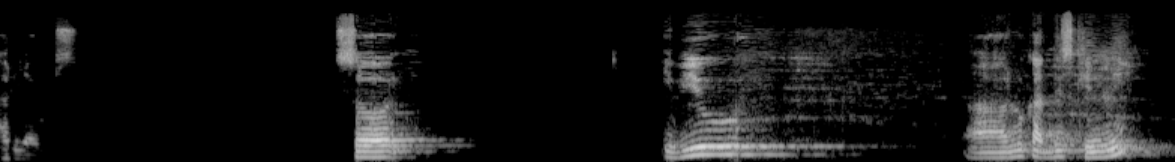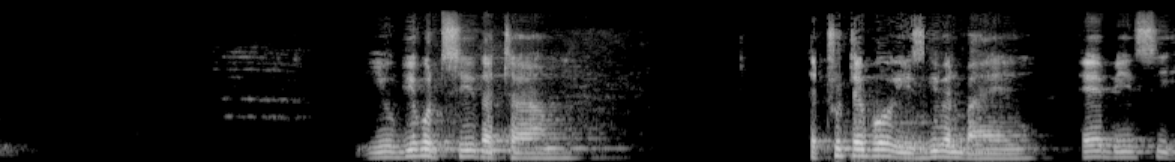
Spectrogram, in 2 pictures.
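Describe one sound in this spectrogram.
A man speaks calmly and clearly into a close microphone, in bursts with pauses.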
